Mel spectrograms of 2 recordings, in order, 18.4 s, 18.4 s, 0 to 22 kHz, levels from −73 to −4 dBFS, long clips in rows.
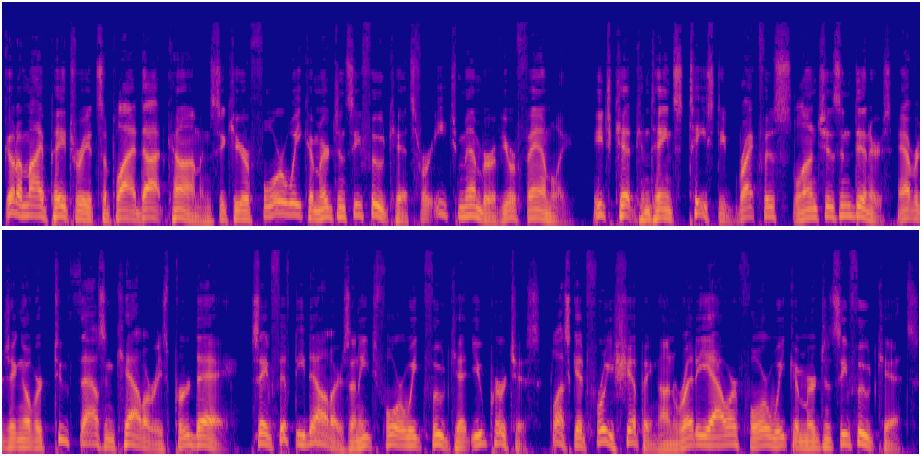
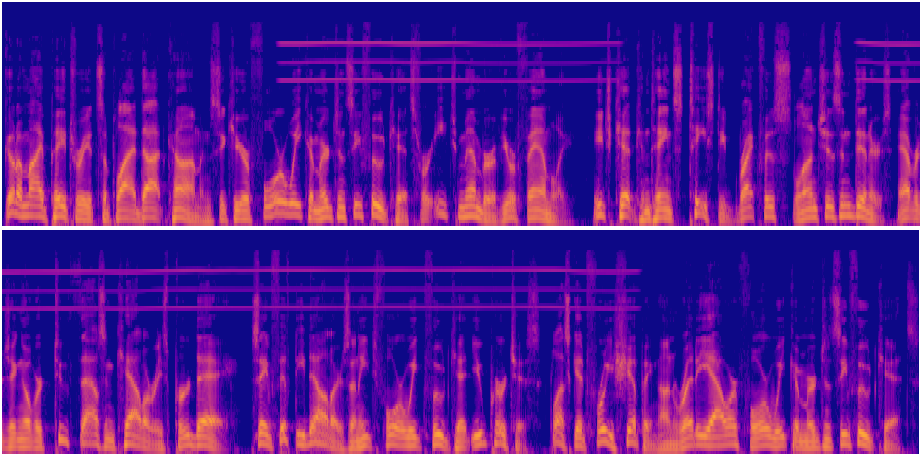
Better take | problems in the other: first | high-pitched whine; noticeable; from 3 to 6 s and from 8.5 to 16 s; 11 kHz, 10 dB below the speech

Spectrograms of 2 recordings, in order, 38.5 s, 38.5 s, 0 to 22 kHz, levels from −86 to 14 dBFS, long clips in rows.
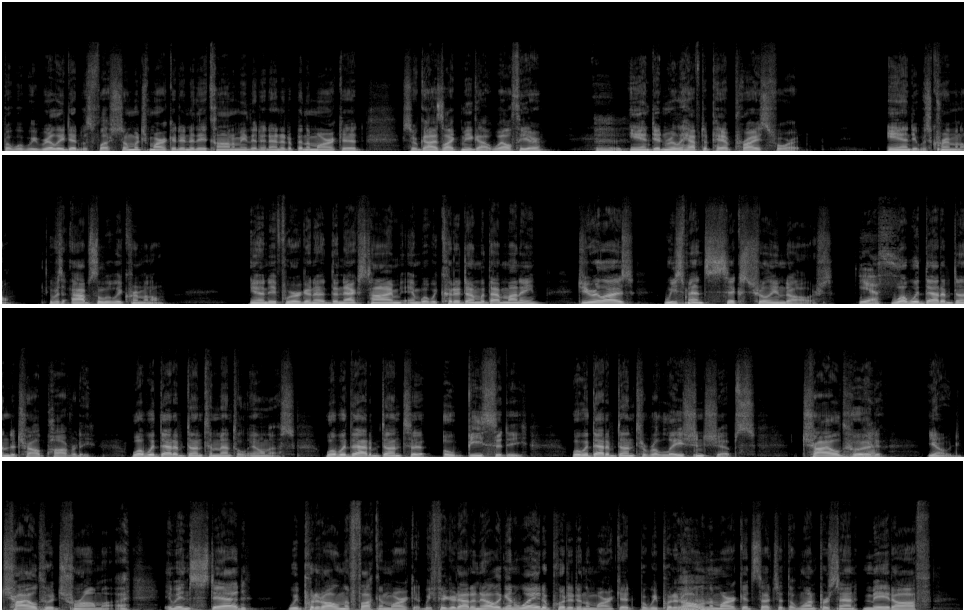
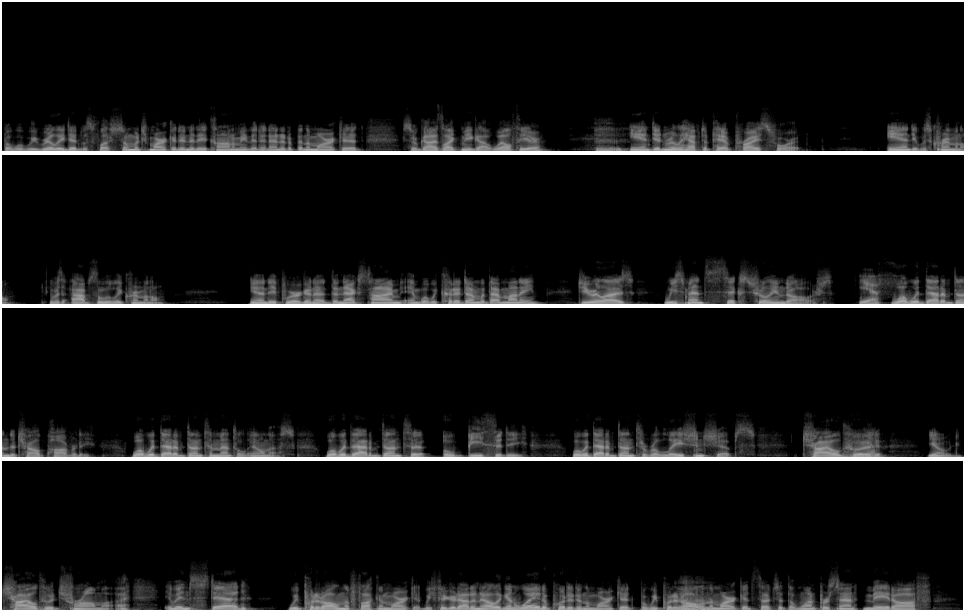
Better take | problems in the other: first | muffled; very; fading above 3.5 kHz

